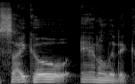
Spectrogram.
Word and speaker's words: psychoanalytic: This is a method of analyzing and interpreting works of art through the lens of psychoanalytic theory.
